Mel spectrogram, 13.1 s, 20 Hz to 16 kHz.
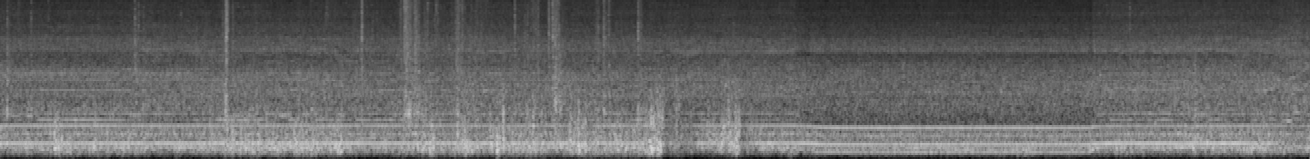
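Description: Cat 340 hydraulic excavator running with a steady humming tone, which dips lower for about three seconds past the middle and then comes back. Its demolition grapple cracks and crashes through the wreckage of a brick house, in a cluster of sharp knocks through the middle.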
